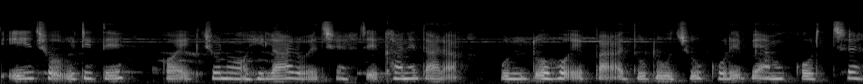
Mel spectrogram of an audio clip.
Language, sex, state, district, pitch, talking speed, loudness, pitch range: Bengali, female, West Bengal, Jhargram, 270 Hz, 105 wpm, -31 LUFS, 260-280 Hz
